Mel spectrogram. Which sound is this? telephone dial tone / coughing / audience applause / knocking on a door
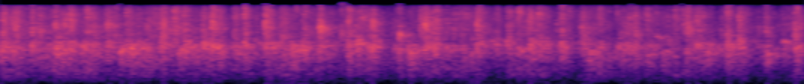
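audience applause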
